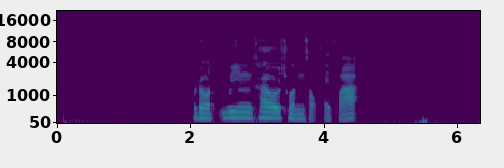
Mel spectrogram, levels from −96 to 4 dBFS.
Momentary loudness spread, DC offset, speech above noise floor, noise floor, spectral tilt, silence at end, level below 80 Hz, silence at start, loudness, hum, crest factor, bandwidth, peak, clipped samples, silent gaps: 12 LU; under 0.1%; over 34 dB; under -90 dBFS; -6 dB/octave; 0.8 s; -88 dBFS; 2.05 s; -56 LUFS; none; 20 dB; 9.4 kHz; -40 dBFS; under 0.1%; none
